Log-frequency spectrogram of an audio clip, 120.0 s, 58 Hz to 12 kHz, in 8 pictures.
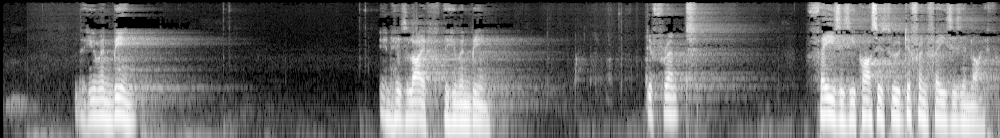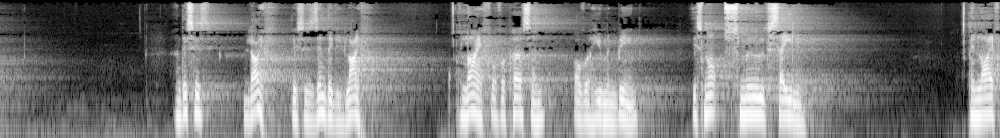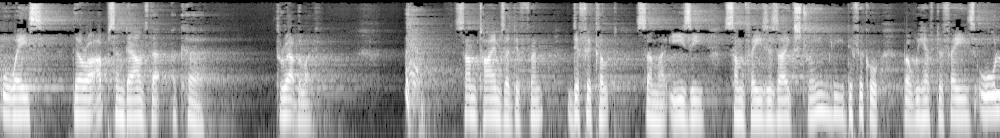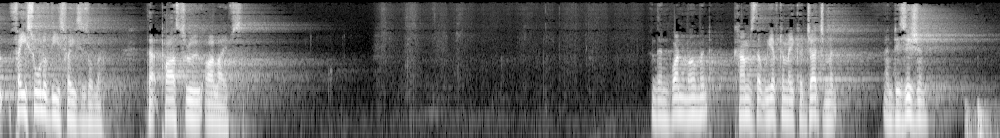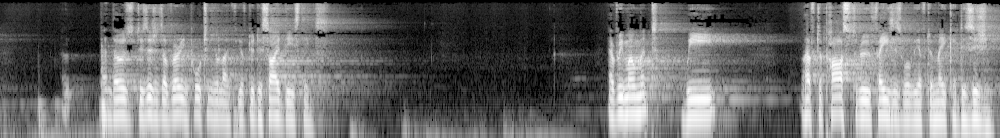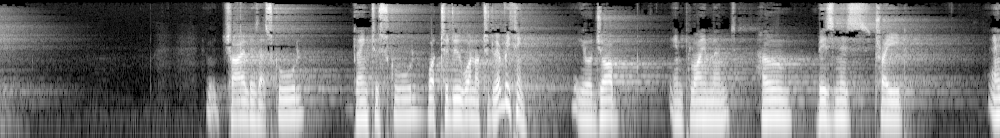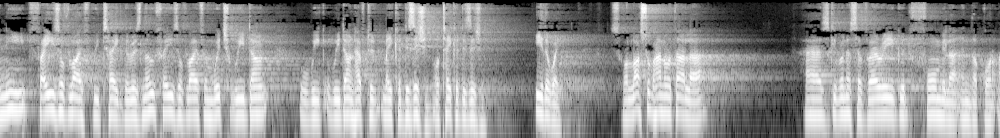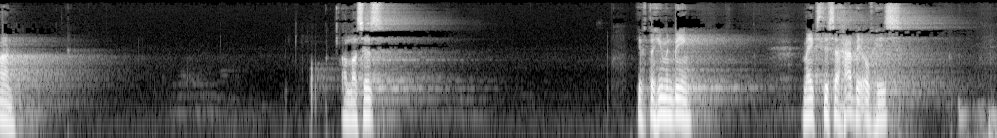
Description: Jewels of Ramadhan 2026 - Episode 22 Bayan, 27 minutes2nd March, 2026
